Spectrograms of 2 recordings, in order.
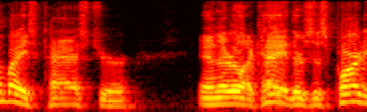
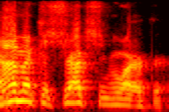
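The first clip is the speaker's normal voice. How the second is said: put-on slurred, drunken-sounding speech. Retelling saying words drunk at a car window: imitating own drunk slurring. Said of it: "I'm slurring my words and shit".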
